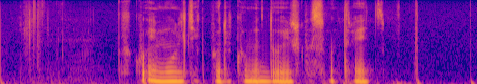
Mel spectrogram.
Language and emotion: Russian, sad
